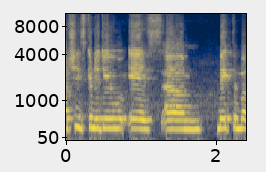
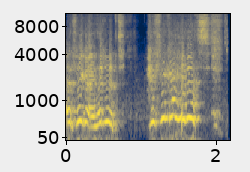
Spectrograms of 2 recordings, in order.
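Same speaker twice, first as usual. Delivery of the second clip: very high, stunned, awestruck tone with rising pitch; 10 semitones higher than usual. A player's character, having perhaps hit something, is in awe. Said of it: "kind of in awe for a second".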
